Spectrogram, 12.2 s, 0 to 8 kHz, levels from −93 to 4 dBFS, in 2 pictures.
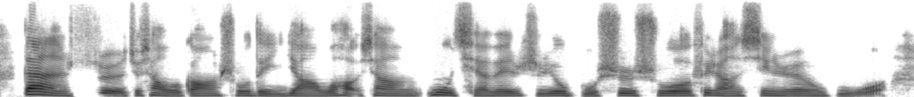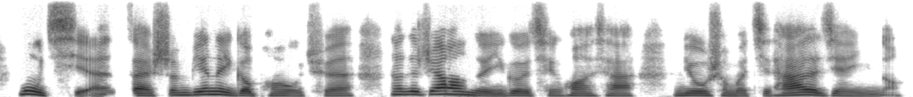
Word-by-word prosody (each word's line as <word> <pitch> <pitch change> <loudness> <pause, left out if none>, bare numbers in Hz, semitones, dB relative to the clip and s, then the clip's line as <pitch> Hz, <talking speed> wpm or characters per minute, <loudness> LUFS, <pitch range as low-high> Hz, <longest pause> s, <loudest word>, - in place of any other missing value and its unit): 但 215 -9 +8
是， 175 -4 -2
就 180 - -7
像 175 -3 -1
我 145 - -4
刚 155 0 +1
刚 160 - -5
说 165 0 -5
的 165 0 -3
一 140 -2 -7
样， 145 -3 -2
我 165 - -1
好 175 - -1
像 165 -3 -4
目 200 -2 0
前 160 -2 -4
为 160 0 -2
止， 155 -3 -9
又 165 +1 -1
不 145 -2 -8
是 170 +2 -2
说 170 0 0
非 195 - -4
常 155 -3 -3
信 170 0 -3
任 150 -1 -5
我 135 -1 -8 0.3
目 250 -5 +5
前 130 - -1
在 175 -3 +4
身 195 +4 -1
边 235 +3 +4
的 245 - +6
一 - - +1
个 170 -1 +4
朋 160 +1 -6
友 155 -3 -2
圈， 155 +2 -4 0.2
那 235 0 -1
在 240 0 +4
这 260 +3 -1
样 250 -3 +7
的 165 -4 0
一 150 0 -2
个 165 -1 +1
情 155 +1 -7
况 160 -1 -1
下， 155 -1 -2 0.2
你 170 0 -4
有 170 -1 +3
什 165 -2 -4
么 145 0 -4
其 150 +2 -5
它 175 +6 +5
的 210 - +7
建 160 -2 -3
议 140 - -7
呢？ - - -11
165 Hz, 285 characters per minute, -22 LUFS, 155-180 Hz, 0.3 s, 但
